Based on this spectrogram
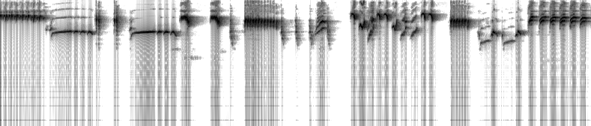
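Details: Sulingan singing on a master recording for training captive songbirds, a varied stream of clear high whistles, steady mid-pitched notes and quick chattering trills broken by short pauses, ending in a rapid repeated ringing series.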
